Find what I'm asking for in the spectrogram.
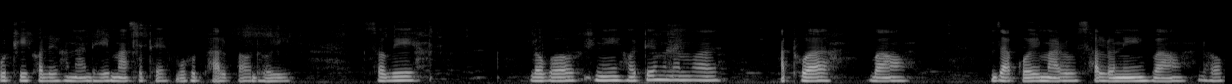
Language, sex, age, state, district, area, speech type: Assamese, female, 30-45, Assam, Dhemaji, urban, spontaneous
